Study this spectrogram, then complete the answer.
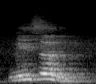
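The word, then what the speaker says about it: listen: Often, T silent है, लिसन, लिसन में भी T साइलेंट है, सोफन, T साइलेंट है।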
